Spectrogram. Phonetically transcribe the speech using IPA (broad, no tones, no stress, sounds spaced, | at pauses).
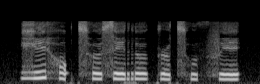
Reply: ɣ e h ɔ ʔ t͡sʰ ɵ s e r ɵː k ə˞ t͡sʰ u θ f e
